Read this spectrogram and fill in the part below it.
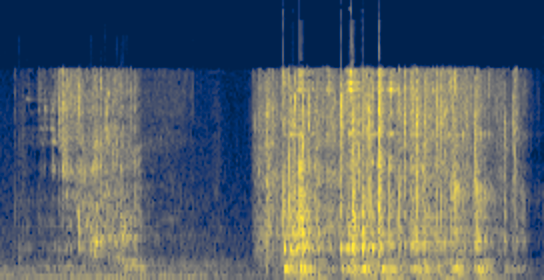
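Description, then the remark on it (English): Water pours steadily into a cup for about two seconds, then after a short pause a louder, rattling clatter of ice cubes tumbles in for nearly three seconds. No voices. “That time, you heard me pour a cup of liquid water, then a cup of ice.”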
